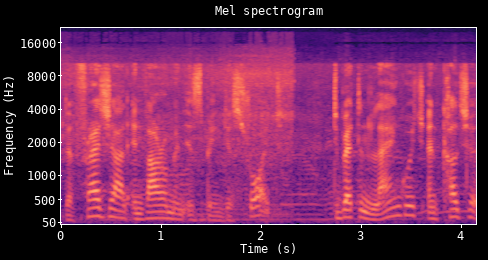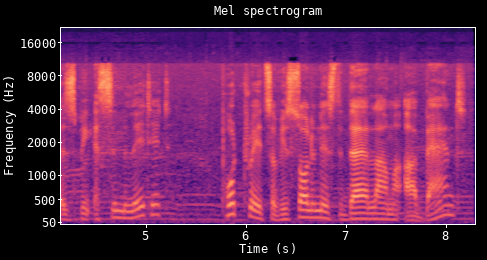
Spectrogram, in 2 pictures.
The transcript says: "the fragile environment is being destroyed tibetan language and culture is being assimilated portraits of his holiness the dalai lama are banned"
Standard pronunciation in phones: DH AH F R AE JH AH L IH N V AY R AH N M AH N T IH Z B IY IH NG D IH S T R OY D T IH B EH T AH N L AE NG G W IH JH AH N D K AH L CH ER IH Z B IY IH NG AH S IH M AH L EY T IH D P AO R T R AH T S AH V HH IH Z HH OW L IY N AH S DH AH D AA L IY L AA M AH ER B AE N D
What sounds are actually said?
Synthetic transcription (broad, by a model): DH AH F R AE JH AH L IH N V AY R AH N M AH N T IH Z B IY IH NG D IH S T R OY D T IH B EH T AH N L AE NG G W IH JH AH N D K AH L CH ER IH Z B IY IH NG AH S IH M AH L EY T IH D P AO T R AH T S AH V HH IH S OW L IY N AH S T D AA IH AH L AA M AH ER B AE N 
